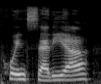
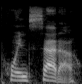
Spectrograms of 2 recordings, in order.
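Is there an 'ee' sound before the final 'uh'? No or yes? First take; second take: yes; no. First: The word ends with an 'ee-uh' sound. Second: The word ends with a plain 'uh' sound. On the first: "I pronounce it poinsettia" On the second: "without the ia on the end"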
